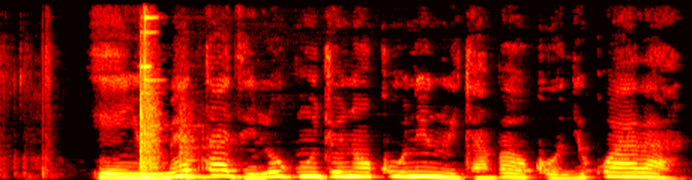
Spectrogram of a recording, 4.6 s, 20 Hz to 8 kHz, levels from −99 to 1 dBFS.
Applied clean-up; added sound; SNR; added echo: classical method WPE with log-MMSE.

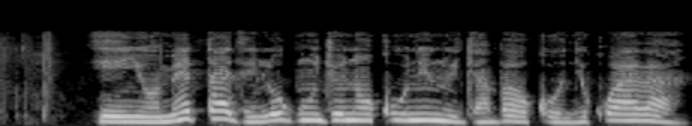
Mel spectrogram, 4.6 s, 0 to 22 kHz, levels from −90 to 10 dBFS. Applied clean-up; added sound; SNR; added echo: none; none; none; none.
